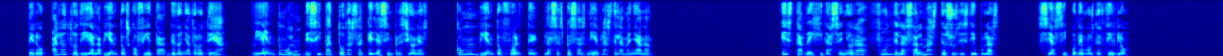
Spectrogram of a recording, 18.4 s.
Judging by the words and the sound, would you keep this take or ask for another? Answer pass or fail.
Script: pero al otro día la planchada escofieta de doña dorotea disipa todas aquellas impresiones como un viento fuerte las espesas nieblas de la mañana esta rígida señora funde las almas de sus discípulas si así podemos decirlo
fail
